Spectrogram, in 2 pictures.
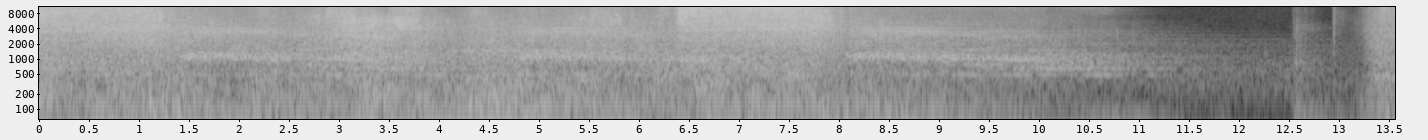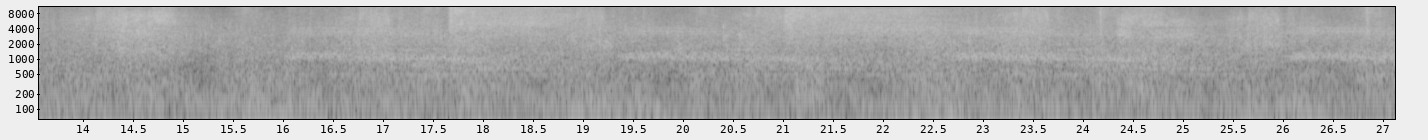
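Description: A strong wind howls through a snowstorm.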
